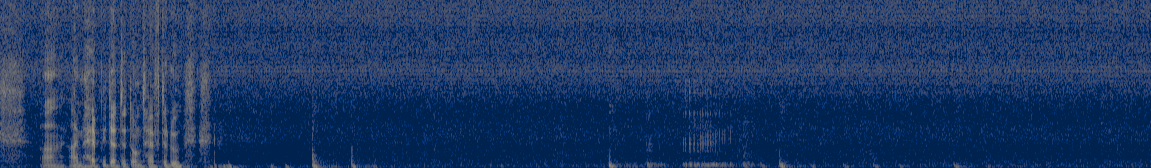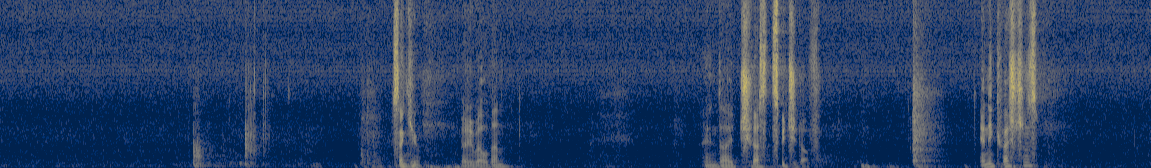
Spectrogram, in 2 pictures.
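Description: A man speaks into a microphone, pausing between phrases.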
